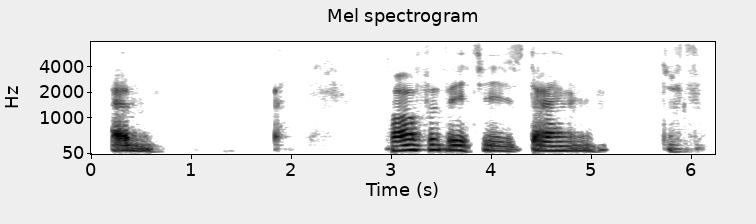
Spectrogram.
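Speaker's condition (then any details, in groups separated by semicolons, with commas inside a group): Cerebral palsy; intrathecal baclofen pump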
